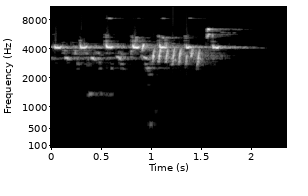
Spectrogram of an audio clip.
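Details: Male European goldfinch, wild, singing in Greek countryside during very strong wind: dense, rapid, high-pitched twittering with a fast buzzy trill in the middle, tumbling notes close together for two seconds.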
